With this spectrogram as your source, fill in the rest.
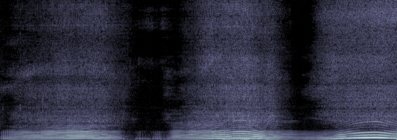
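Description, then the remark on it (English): A voice imitates a giant buzz saw popping out of an opened chest: a loud, droning whine that rises and falls in pitch over two or three sustained revving bursts, with a brief gap between them. “and a giant buzz saw pops oh, out.”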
